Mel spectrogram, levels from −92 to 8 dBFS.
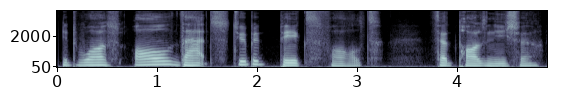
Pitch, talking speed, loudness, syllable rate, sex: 135 Hz, 110 wpm, -19 LUFS, 3.1 syllables/s, male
